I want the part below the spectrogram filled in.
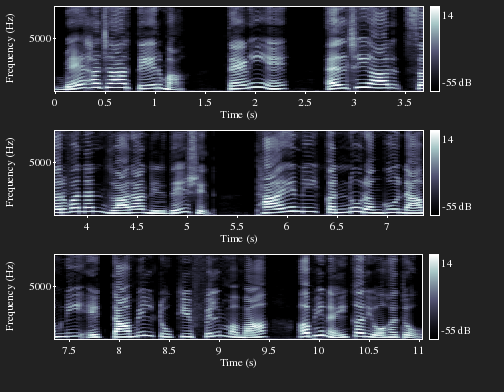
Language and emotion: Gujarati, neutral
